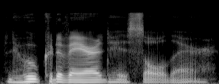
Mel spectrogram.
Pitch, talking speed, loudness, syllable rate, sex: 105 Hz, 220 wpm, -17 LUFS, 4.9 syllables/s, male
